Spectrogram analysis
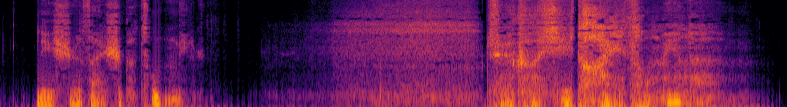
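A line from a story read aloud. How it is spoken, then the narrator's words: Long sigh, leisurely. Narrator (Chinese): 无花长长的叹了一口气，悠然说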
